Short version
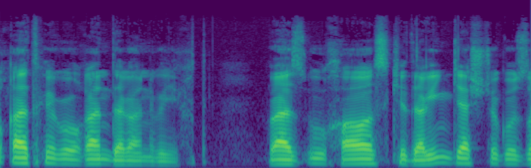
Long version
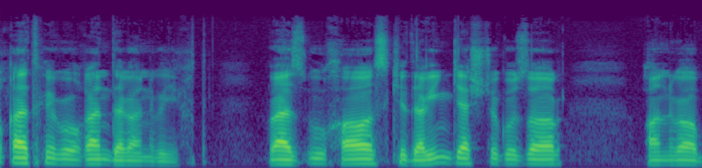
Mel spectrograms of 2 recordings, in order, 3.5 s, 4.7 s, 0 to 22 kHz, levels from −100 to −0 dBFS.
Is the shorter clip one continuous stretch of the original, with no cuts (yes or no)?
yes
